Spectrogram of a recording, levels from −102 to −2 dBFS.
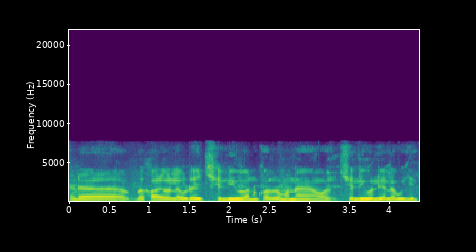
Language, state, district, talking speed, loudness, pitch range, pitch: Sambalpuri, Odisha, Sambalpur, 135 wpm, -12 LUFS, 135-145 Hz, 140 Hz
